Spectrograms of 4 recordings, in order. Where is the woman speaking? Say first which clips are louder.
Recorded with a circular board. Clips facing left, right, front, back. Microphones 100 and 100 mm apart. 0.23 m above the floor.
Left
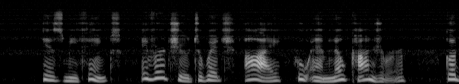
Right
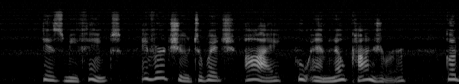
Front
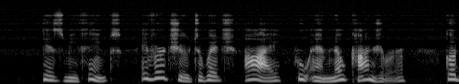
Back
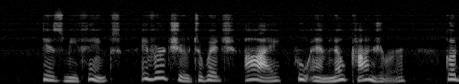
Left 11 dB, front 1 dB; 80° left.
